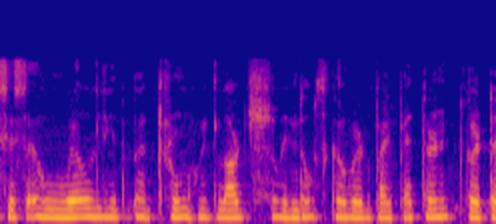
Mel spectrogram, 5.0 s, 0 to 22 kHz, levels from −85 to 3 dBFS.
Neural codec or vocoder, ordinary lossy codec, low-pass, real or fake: codec, 16 kHz, 4 kbps, FunCodec, trained on LibriTTS, 50 frames a second; none; 7.2 kHz; fake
